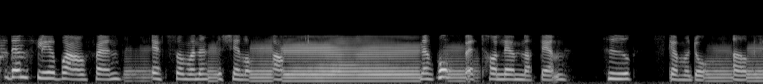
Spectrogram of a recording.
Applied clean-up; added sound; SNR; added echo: neural diffusion model UNIVERSE++.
